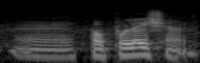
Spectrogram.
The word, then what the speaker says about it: population: Population. La U es como U.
